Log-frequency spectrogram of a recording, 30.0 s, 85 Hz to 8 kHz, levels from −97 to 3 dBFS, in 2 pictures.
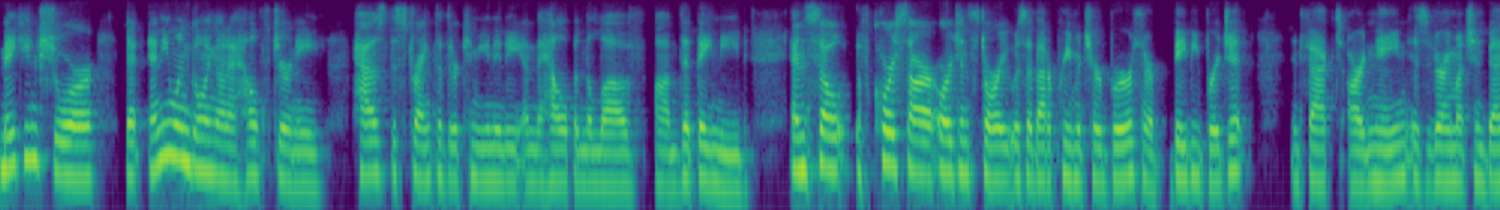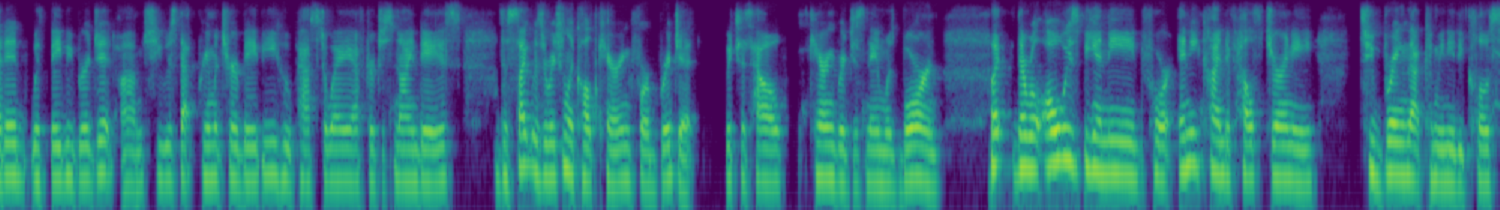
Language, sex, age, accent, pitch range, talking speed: English, female, 30-49, American, 160-195 Hz, 195 wpm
